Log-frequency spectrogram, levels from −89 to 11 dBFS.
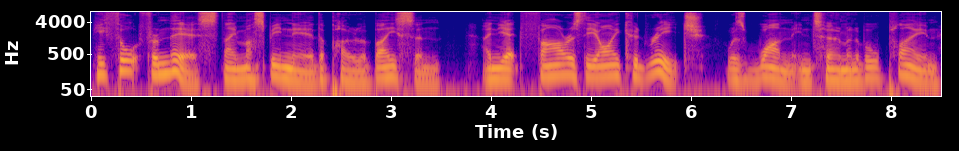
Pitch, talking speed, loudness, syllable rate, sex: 105 Hz, 160 wpm, -17 LUFS, 3.9 syllables/s, male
